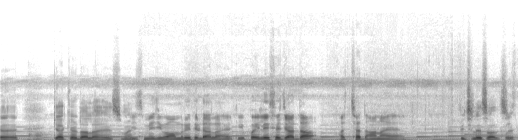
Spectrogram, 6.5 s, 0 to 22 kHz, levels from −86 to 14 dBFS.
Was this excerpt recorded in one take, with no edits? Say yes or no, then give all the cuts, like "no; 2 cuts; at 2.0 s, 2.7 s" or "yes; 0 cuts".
no; 1 cut; at 2.9 s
